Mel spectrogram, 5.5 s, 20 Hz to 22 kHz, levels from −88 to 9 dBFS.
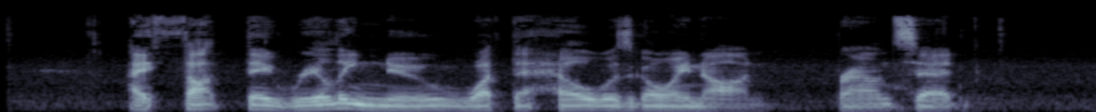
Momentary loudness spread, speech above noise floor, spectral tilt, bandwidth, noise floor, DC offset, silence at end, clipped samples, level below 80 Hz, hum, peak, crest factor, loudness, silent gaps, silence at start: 7 LU; 34 dB; -4.5 dB/octave; 13.5 kHz; -60 dBFS; under 0.1%; 0.7 s; under 0.1%; -64 dBFS; none; -4 dBFS; 22 dB; -26 LUFS; none; 0.65 s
